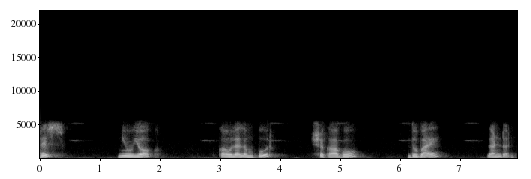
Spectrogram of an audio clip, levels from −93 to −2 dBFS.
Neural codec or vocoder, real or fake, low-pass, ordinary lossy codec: none; real; 5.4 kHz; Opus, 16 kbps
